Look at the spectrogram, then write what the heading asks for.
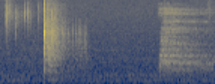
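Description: Dice clatter briefly onto a surface during a Company of Heroes tabletop game, a sharp rattling burst that fades over about half a second, followed later by a softer broadband rustle.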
